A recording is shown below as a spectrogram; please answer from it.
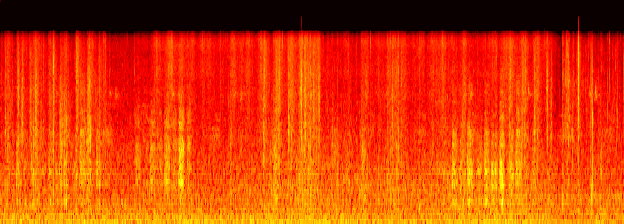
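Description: A dog panting as it runs through long grass, with the swish and patter of its movement.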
